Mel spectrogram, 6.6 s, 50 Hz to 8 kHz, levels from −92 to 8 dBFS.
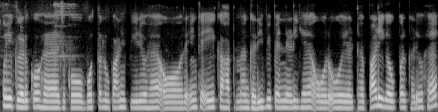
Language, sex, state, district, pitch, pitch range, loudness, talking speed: Rajasthani, female, Rajasthan, Nagaur, 175 Hz, 170-185 Hz, -17 LUFS, 245 wpm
